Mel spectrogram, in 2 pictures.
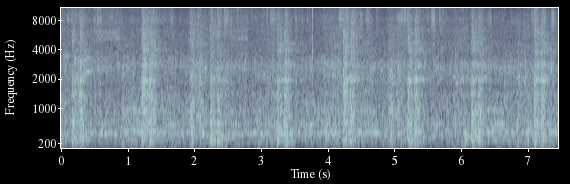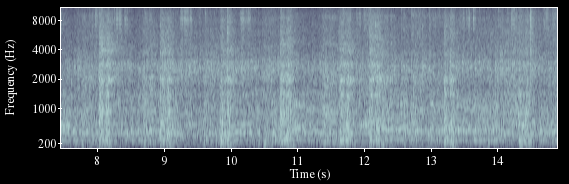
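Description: Electric local train running along the line, heard from inside the front car: wheels clicking over rail joints roughly once a second, often in pairs, over a steady hum.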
